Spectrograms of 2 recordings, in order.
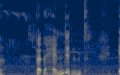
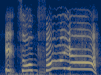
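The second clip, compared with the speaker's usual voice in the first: very high, slow, loud screaming granny; Grandma yelling; 8 dB louder, much slower than usual. A narrator's reading. Grandma yelling from the roof that the hen burns. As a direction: shriek the alarm like a panicked old woman. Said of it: "Grandma yelled".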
